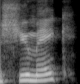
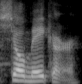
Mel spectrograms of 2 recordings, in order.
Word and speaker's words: Shoemake: I'm like, you saying his name wrong? It's Shoemake, not Shoemaker. I've never heard that as a name before.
